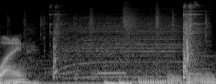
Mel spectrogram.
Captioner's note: vacuum humming; upbeat music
